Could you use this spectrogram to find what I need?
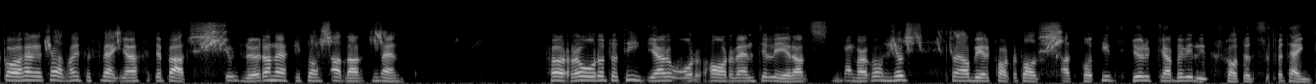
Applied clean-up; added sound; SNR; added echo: neural diffusion model UNIVERSE++.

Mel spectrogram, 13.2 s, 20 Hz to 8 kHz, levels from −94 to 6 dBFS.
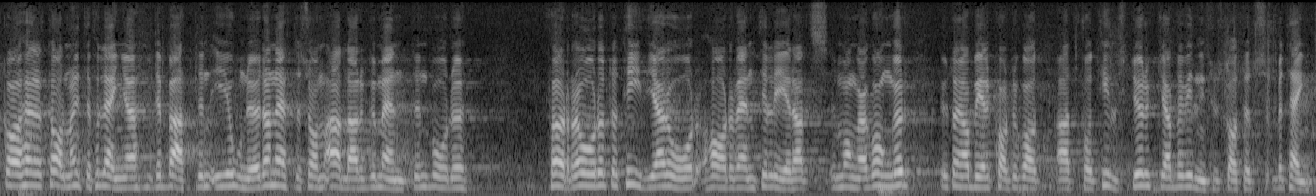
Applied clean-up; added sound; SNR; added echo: none; none; none; none.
